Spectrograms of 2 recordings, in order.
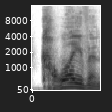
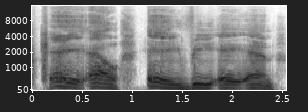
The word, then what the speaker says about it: Klavan: Put in Klavan, and you got to say it like that. Klavan is Klavan.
